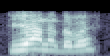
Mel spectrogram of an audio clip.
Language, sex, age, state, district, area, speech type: Maithili, male, 30-45, Bihar, Saharsa, rural, conversation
